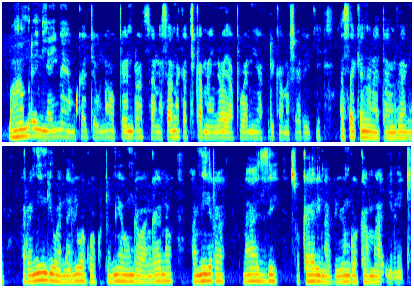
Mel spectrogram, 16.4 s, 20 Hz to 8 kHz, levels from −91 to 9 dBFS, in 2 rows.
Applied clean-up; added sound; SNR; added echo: none; none; none; none.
